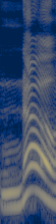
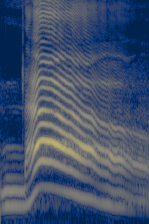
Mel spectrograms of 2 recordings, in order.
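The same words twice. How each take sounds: First: It is said plainly, without attitude. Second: It is said with sassy attitude.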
